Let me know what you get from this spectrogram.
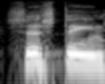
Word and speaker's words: Sistine: Not 16th Chapel, people. Okay. – And had the first LASIK surgery from all that paint dripping in his eye. – Show some culture. Sistine Chapel.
